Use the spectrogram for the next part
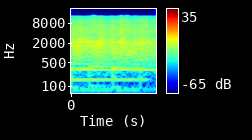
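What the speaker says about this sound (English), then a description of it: "So introducing my team members today, Amaya Nayak on the keys, a round of applause." Audience applause for a keyboard player at a music performance-lecture, a steady dense wash of clapping that fills the whole short stretch at moderate level.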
